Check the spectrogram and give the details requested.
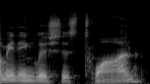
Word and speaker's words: Tuan: she's like no his name is Tuan right Miss Davis she said his name is it was the first time that I was like okay maybe this is how Americans say my should say my name you know so from that point on I always introduce myself as Twan Swan and that's how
